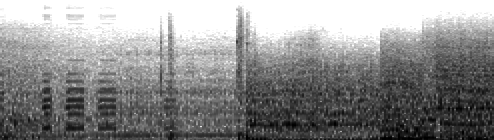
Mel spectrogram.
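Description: A heavy tank engine rumbles and roars.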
